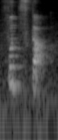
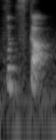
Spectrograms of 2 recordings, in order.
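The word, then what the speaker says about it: 二日: the kanji for day this word has an irregular reading again it's read as futska futska it means second day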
